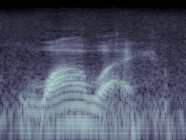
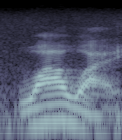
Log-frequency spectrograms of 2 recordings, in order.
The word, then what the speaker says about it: Huawei: How do you pronounce it again? Huawei. Huawei. Yep, it's spelled completely different, but It looks is like Hawaii.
